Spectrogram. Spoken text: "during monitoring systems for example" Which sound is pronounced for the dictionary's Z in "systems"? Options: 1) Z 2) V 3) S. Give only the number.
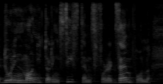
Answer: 3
